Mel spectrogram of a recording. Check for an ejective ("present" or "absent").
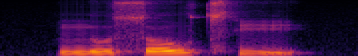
present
